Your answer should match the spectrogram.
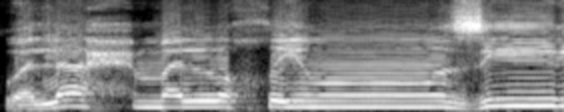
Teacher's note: یہاں دیکھیں نون ساکن کے بعد زا, یہاں پر اخفا ہوگا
